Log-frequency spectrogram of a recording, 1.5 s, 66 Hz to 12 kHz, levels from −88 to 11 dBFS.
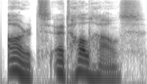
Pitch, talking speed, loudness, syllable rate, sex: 115 Hz, 165 wpm, -19 LUFS, 3.8 syllables/s, male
